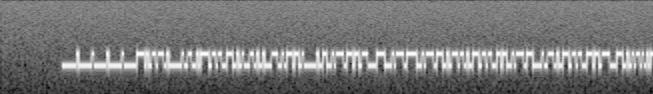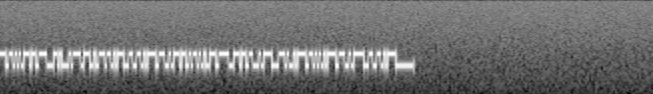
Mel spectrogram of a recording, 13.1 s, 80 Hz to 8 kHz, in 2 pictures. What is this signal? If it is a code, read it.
RTTY (50 baud, 450 Hz shift), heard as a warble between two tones, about 1200 Hz centre. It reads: WELNU, WE MOETEN ALLEMAAL ONDER OGEN ZIEN DAT COHERENTIE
